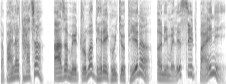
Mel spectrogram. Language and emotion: Nepali, happy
